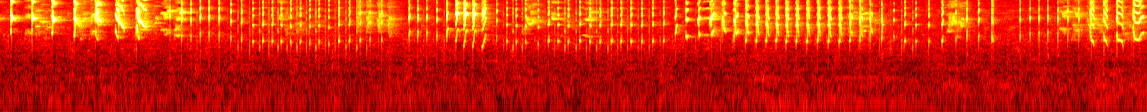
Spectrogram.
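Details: Lovebird of fighter type delivering a long emotional ngekek chatter, used as a lure to provoke other birds: fast bursts of high, buzzy repeated chirps, loud at first, then steady ticking runs with short pauses.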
